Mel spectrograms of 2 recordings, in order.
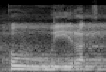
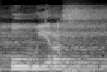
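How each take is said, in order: First: The word ends with a crisp t sound. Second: The word ends with a hissing s sound. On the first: The speaker calls it right. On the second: The speaker calls it wrong. "bukan kuwiros ya, salah"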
